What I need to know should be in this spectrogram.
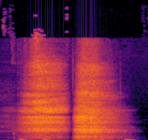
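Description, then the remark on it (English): Heavy panting of a person just woken from a nightmare in a dark, empty room, quick ragged pulls, a few hurried breaths in and out in a row, loud and breathy against otherwise silence. “Bloodshot eyes darted about my empty room, squelched In darkness, there was only silence, save for my panting breaths.”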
